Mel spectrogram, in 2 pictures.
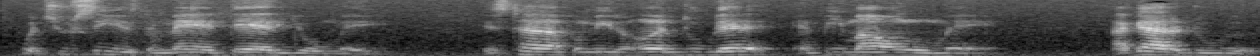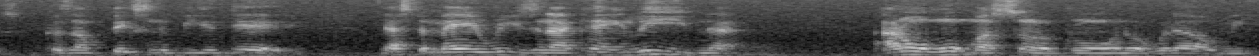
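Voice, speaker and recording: An actor in a staged play reading, playing a weary, protective older brother who is quietly resolute and plain-spoken. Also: male voice, on the high side, natural voice. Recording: roomy, distant mic, faint background noise.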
